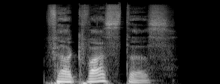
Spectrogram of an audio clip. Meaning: strong/mixed nominative/accusative neuter singular of verquast
- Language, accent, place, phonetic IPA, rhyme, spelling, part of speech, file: German, Germany, Berlin, [fɛɐ̯ˈkvaːstəs], -aːstəs, verquastes, adjective, De-verquastes.ogg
